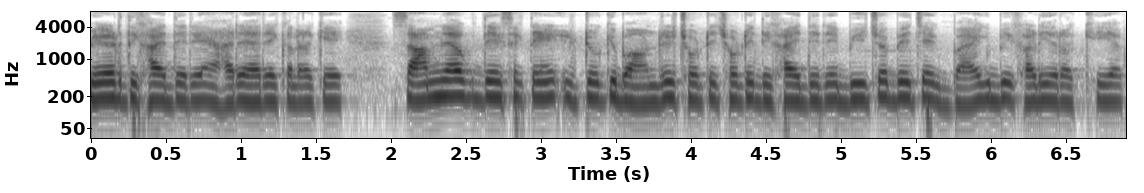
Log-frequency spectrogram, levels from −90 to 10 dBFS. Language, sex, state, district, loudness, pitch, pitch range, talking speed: Hindi, male, Bihar, Araria, -19 LUFS, 170 Hz, 165-185 Hz, 245 wpm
